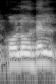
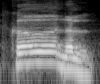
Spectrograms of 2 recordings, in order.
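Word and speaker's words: colonel: ಓ ಕೋ ಎಲ್ ಓಲಎನ್ಎಲ್ ಕೋಲೋನಲ್ ಅಂತ ಅನ್ಸುತ್ತೆ ಬಟ್ ಇದರ ಸರಿಯಾದ ಉಚ್ಚಾರಣೆ ಕರ್ನಲ್ ಕರ್ನಲ್ ಕ ನಾವು ಅದನ್ನ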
